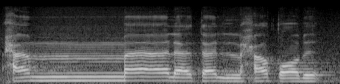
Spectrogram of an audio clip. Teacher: dipanjangkan durasi gunnahnya atau suara dengungnya panjang. Ya, baik itu pada nun tasydid maupun mim tasydid.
